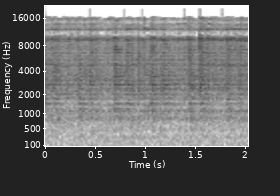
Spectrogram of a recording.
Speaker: That noise now is that bottom drum has got a bit of a dent in it, so as that still stays spinning, flicking the blade up and down like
